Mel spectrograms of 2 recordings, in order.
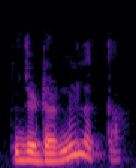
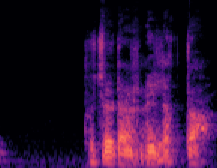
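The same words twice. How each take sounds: First: It is said in an ordinary speaking voice. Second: It is said in a strange, eerie put-on voice. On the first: "अब तो मैं तो normal बोल रहा हूँ ना" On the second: "उसकी आवाज एकदम, ... ऐसी थी"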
